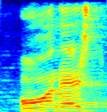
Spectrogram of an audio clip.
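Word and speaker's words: honest: ऑनेस्ट पढ़ा जाएगा तो ऑनेस्ट काहे से शुरू हो रही है? स्वर या व्यंजन। स्वर से। किससे? स्वर से। यानी आ से आ तक के बीच में इसका उच्चारण आ रहा।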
